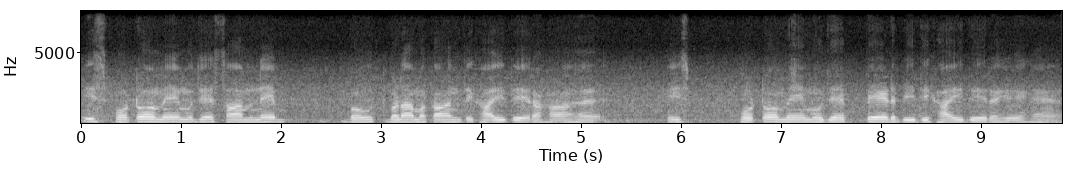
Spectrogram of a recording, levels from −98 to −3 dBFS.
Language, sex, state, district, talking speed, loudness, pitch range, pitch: Hindi, male, Haryana, Rohtak, 135 wpm, -17 LUFS, 135-150 Hz, 140 Hz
